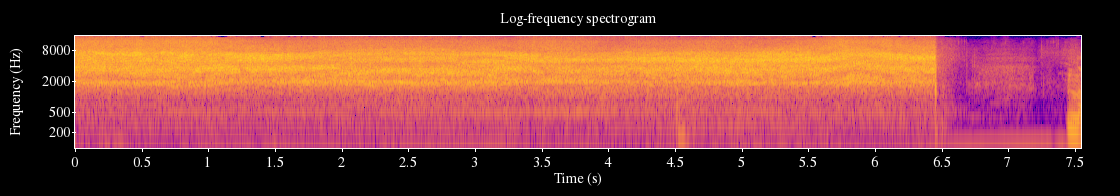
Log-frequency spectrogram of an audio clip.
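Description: A pressure washer sprays foam with a loud, steady hiss.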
